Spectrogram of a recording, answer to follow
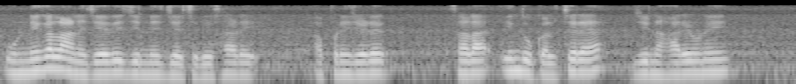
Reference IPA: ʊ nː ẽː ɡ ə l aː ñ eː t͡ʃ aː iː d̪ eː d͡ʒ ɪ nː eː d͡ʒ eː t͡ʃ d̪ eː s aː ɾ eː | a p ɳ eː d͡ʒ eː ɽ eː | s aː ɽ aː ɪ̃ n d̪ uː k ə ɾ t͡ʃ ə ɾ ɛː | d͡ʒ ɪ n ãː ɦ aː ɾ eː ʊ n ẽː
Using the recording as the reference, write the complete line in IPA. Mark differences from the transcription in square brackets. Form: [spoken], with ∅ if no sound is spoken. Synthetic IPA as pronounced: ʊ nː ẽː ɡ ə l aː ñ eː t͡ʃ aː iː d̪ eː d͡ʒ ɪ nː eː d͡ʒ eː t͡ʃ d̪ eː s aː [ɽ] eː | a p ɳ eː d͡ʒ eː ɽ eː | s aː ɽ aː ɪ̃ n d̪ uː k ə [l] t͡ʃ ə ɾ ɛː | d͡ʒ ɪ n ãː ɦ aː ɾ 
